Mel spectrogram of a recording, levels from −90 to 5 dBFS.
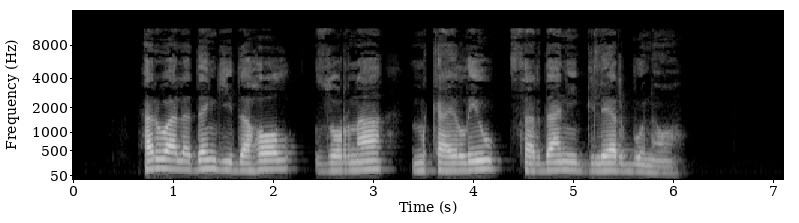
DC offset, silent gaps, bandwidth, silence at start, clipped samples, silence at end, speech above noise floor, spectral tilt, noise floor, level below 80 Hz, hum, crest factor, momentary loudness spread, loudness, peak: under 0.1%; none; 11.5 kHz; 0.7 s; under 0.1%; 1.05 s; 63 dB; -6.5 dB/octave; -86 dBFS; -66 dBFS; none; 20 dB; 13 LU; -23 LUFS; -4 dBFS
